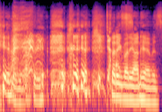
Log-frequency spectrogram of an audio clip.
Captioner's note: both laughing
